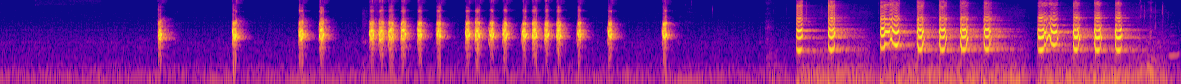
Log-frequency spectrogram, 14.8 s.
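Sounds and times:
cutting on a turkey call, staccato clucks: 2.0s - 2.3s, 2.9s - 8.6s, 9.9s - 14.7s.

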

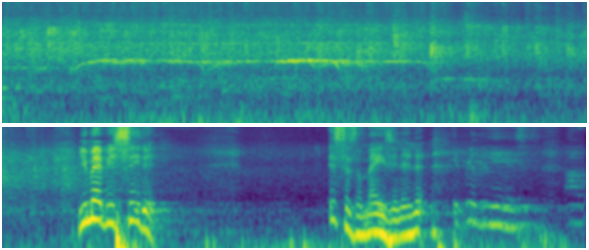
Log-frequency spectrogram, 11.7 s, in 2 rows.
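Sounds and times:
audience applause: 0.0s - 7.0s
speech: 6.6s - 7.6s, 9.2s - 11.3s.

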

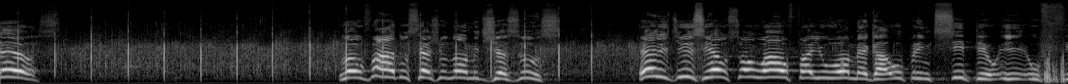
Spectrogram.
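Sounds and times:
audience clapping in unison: 0.0s - 7.4s
speech: 3.4s - 5.7s, 6.4s - 10.6s.

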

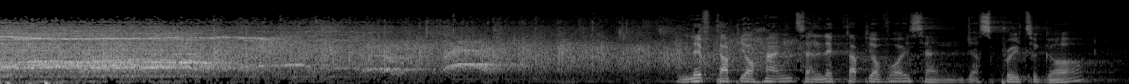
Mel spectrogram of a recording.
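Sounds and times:
faint cheering: 0.0s - 5.2s
large crowd applauding: 0.0s - 8.2s
speech: 6.9s - 11.0s.

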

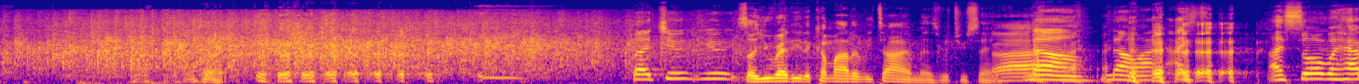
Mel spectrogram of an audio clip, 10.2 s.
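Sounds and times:
applause: 0.0s - 7.3s
laughter: 1.0s - 4.1s, 7.8s - 9.5s
speech: 1.0s - 4.1s, 4.7s - 10.1s.

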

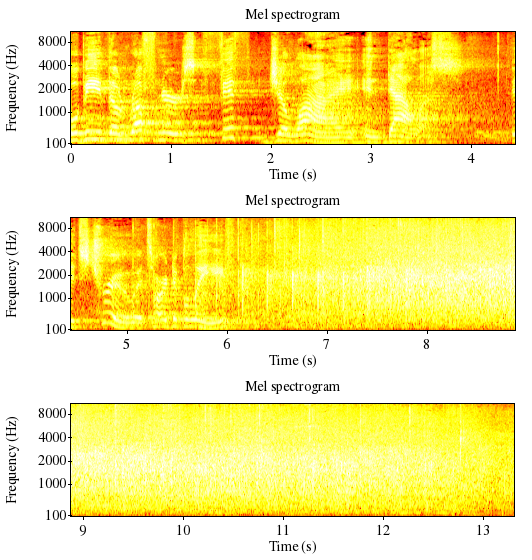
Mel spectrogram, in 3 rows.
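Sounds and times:
speech: 0.0s - 6.6s
crowd applauding: 5.6s - 13.2s.

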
